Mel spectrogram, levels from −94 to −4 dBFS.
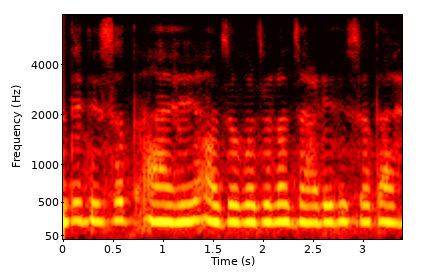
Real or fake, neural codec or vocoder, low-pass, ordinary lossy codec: fake; codec, 16 kHz, 4 kbps, FreqCodec, smaller model; none; none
